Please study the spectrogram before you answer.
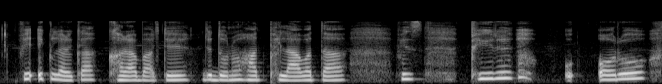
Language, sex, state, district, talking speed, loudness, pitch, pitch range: Bhojpuri, female, Uttar Pradesh, Ghazipur, 120 wpm, -16 LUFS, 215 Hz, 200-250 Hz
